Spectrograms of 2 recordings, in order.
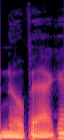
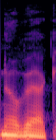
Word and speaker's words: Novak: and that would be under David Novak Actor. And on Instagram, same kind of stuff. You can follow me, David Novak Actor, or David Novak Podcast. Somebody had the other name already. So anyway, and Novak is spelled N-O-V-A-K.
